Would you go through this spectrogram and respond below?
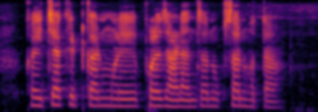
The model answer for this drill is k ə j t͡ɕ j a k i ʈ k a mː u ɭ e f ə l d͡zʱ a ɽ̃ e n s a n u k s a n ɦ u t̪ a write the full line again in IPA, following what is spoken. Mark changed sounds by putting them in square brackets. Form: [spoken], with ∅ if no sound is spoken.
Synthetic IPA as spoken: k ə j t͡ɕ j a k i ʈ k a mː u ɭ e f ə [ɭ] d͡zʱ a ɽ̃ [a] n [t͡s] a n u k s a n ɦ [o] t̪ a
